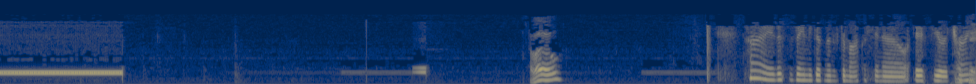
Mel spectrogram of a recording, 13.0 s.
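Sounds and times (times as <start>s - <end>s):
telephone ringing: 0.0s - 1.7s, 4.6s - 5.8s, 8.6s - 9.4s
speech: 10.3s - 13.0s.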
